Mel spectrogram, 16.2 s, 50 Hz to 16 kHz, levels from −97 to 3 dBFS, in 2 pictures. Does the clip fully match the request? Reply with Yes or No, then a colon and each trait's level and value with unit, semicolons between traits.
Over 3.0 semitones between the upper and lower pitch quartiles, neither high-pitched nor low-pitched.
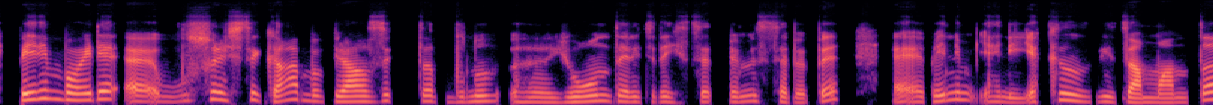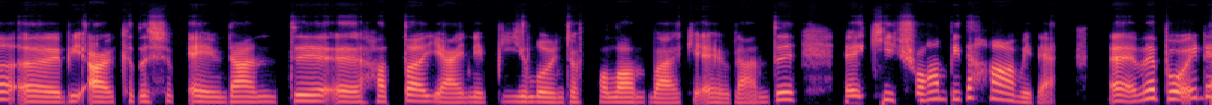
Yes: average, 3.7 semitones; medium, 180 Hz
